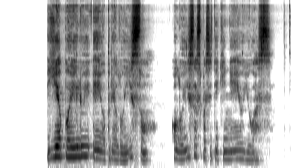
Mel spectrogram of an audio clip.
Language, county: Lithuanian, Klaipėda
